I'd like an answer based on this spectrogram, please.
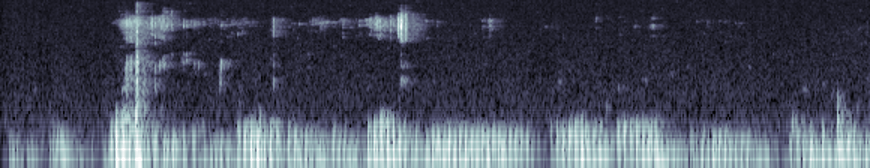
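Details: Domestic cat, a female, purring while asleep, said to express pleasure or relaxation; low, rumbling, throbbing purr in uneven breathing cycles, with a few sharp high clicks near the start.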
